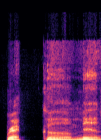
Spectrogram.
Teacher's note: Stress on the third syllable.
